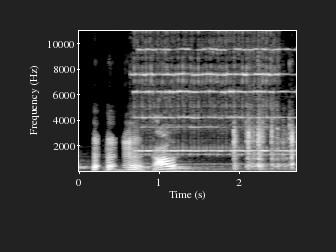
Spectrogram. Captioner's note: phone ringing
